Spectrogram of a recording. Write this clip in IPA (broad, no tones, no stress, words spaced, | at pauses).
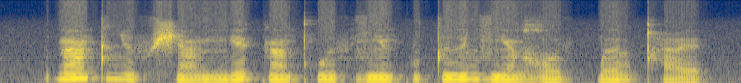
ɗãtʎɨθ ʃãlnʲɛkã kʷʰɨθzʲɛ̃ kʷətɨlʲzʲɛ̃ ʁʊθ k͡pəlqʰɛ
